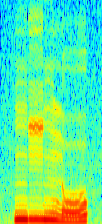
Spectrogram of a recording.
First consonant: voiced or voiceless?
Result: voiced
